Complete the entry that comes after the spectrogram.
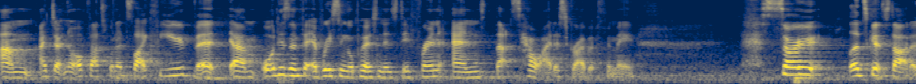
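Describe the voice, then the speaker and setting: A woman with an Australian accent speaks at a medium pitch and moderate pace, with ordinary pitch variation. Noticeable background noise and audible room echo fill the recording. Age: 20s. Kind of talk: public talk. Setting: stage with audience.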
